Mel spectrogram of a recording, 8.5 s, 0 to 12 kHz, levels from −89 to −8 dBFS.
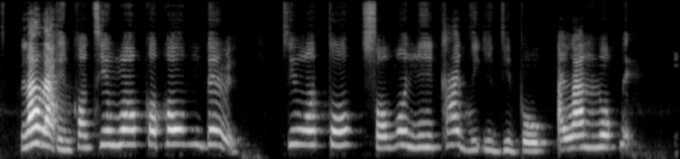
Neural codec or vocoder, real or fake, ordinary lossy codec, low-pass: codec, 24 kHz, 0.9 kbps, WavTokenizer, medium music audio release; fake; none; none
